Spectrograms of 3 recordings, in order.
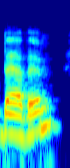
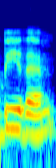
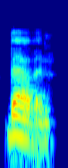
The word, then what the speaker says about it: Bevan: know and this is my last name Bevan it's spelled like heaven but with a BS and boy and it is also pronounced like that so it's not be them it's Bevan so here's a class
